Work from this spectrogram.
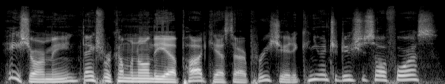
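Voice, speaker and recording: A man hosting a podcast interview, eager and quick to exclaim, often restarting his questions. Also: on the high side, very animated, darkish tone, no echo. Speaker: podcast host. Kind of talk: casual interview.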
